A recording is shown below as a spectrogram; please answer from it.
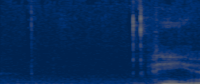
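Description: A few faint computer mouse clicks, the last two close together, as menu items are picked from a right-click menu.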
